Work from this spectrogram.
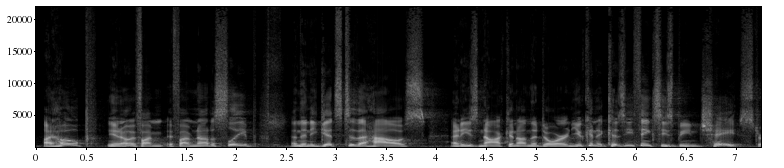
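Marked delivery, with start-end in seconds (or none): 0.1-2.2 breathless relief spilling out, high; giddy relief. Retold or imitated. Escaped Peter telling himself he's free, high giddy relief. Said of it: "'Cause he's like".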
